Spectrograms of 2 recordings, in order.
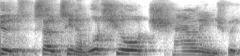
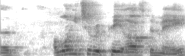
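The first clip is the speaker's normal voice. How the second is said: normal talking voice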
